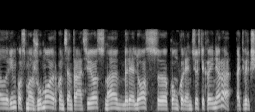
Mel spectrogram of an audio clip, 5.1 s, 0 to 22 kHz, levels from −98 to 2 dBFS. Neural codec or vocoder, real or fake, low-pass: none; real; 7.2 kHz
